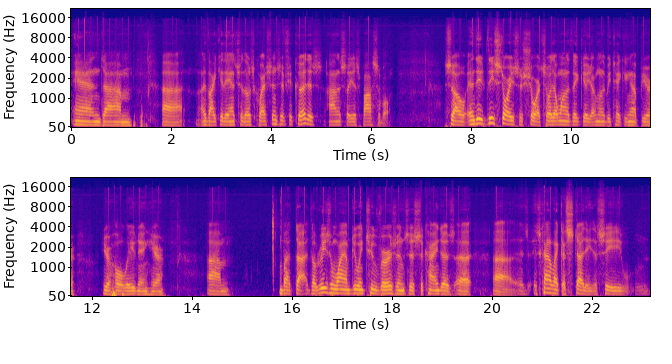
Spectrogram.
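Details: Stuttering in an adult man, which he says is audible here and links to being frustrated that day.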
